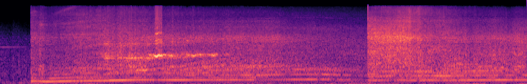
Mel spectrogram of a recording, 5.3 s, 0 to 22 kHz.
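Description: Tuned Audi B7 Avant diesel with a modified exhaust, accelerating hard past the microphone. Its note rises in pitch for about a second, then holds steady. The sound jumps abruptly in level twice.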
